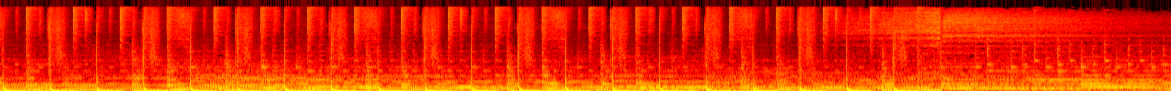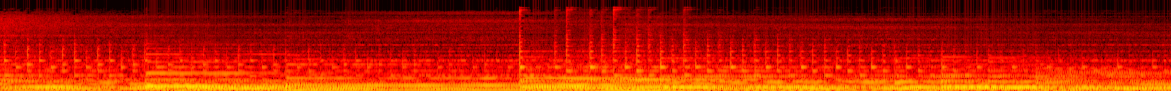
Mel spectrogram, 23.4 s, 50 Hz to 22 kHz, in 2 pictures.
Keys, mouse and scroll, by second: 0.0 click, 0.6 click, 0.8-1.5 scroll down 2, 1.5 click, 2.6 h, 6.9 click, 7.2 click, 8.2 r, 19.6-22.2 scroll down 1, 23.2 click.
